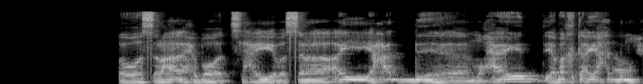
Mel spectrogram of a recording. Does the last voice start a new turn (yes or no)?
no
